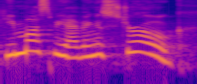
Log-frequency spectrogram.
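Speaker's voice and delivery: high mock alarmed bystander; a hint of a worried onlooker. Bystander on the ground diagnoses the pilot, mock alarmed. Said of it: "someone's like".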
